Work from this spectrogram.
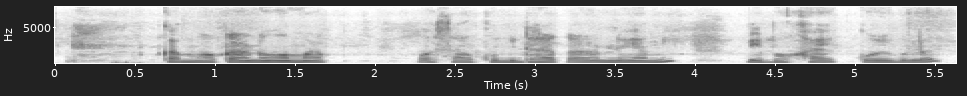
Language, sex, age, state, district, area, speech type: Assamese, female, 30-45, Assam, Charaideo, rural, spontaneous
